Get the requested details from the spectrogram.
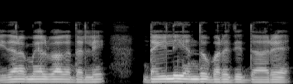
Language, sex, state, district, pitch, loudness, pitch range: Kannada, male, Karnataka, Koppal, 120 Hz, -16 LUFS, 115-125 Hz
